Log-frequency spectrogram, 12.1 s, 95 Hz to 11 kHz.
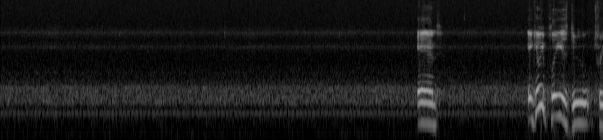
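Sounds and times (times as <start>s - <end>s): low hum with hiss: 0.0s - 12.0s.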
